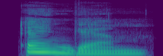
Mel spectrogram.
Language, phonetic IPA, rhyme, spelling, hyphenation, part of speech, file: Hungarian, [ˈɛŋɡɛm], -ɛm, engem, en‧gem, pronoun, Hu-engem.ogg
- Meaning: accusative of én (“I”): me (as the direct object of a verb)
